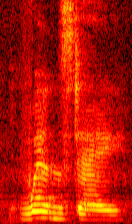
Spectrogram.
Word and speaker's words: Wednesday: All you need to do is say the word when with an S and then day. Wednesday, Wednesday.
